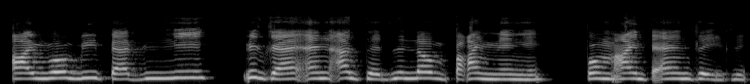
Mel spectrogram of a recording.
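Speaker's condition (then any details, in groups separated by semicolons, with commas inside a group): Cerebral palsy; speech affected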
